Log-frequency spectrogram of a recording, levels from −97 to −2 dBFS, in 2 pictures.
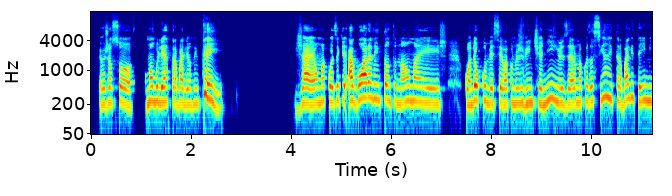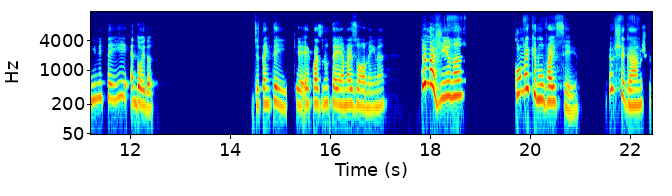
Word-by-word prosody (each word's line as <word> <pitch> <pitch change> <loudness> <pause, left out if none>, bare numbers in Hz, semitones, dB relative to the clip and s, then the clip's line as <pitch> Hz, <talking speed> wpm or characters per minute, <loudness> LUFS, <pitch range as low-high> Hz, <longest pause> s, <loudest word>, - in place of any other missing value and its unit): eu 210 +1 -5
já 220 +1 -5
sou 215 -4 -2 0.2
uma 230 +3 0
mulher 230 0 0
trabalhando 215 -2 -4
em 215 - -9
TI. 220 - 0 1.4
Já 210 +6 +2
é 205 0 +2
uma 225 +2 -3
coisa 235 0 -2
que 240 +1 -2
agora 260 +5 +7
nem 260 -1 -5
tanto 245 -1 -4
não, 220 +2 -3
mas, 215 -3 -5 0.3
quando 205 +2 -2
eu 245 -1 +7
comecei 215 -2 -5
lá 205 0 -1
com 210 - -11
os - - -7
meus 215 0 -5
20 220 +1 -6
aninhos 215 -1 -4
era 210 0 -1
uma 225 0 -4
coisa 230 0 -6
assim: 235 +3 -7
"Ai, 280 -3 -2
trabalha 240 +3 -3
em - - -5
TI, 235 0 -4
menina 245 +3 -4
em - - -8
TI 265 0 -6
é 230 - -1
doida" 200 -6 +1 2.0
"de 205 - -6
estar 210 +2 -3
em 210 - -6
TI", 205 -4 -1
porque, 210 - -7
é, 215 +3 -1
quase 215 0 +1
não 220 +1 -7
tem, 215 -3 0
é 195 - -1
mais 205 -1 -2
homem, 180 -3 -3
né? 190 +2 -9 0.8
Então, - - +12
imagina, 295 - +4 1.0
como 360 +5 +3
é 425 - +9
que 410 -6 0
não 255 -2 +2
vai 230 0 +6
ser 165 -9 -10 0.6
eu 415 +1 0
chegar 200 - -1
no 200 - -5
escri 210 - -16
225 Hz, 175 wpm, -25 LUFS, 210-245 Hz, 2.0 s, Então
